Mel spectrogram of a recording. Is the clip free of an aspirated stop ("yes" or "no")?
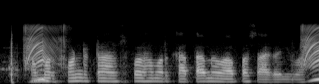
no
